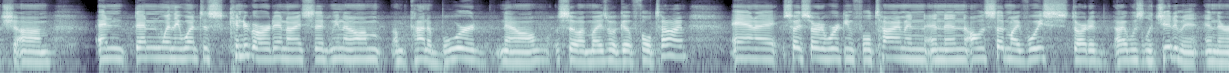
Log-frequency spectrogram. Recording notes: Recorded live from the floor of HIMSS at the GE HealthCare booth.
